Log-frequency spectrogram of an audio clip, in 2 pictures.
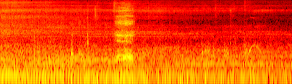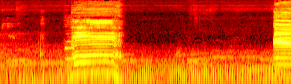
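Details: Afternoon walk of cattle back to the village farm barn: a steady low rumble of the moving herd, a faint short moo, then one loud, resonant moo lasting about a second and another starting at the end.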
